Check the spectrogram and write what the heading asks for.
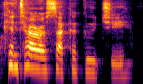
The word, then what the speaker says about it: Kentaro Sakaguchi: Oh, Kentaro Sakaguchi.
